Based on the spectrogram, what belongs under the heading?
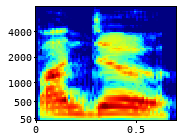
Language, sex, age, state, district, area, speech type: Punjabi, male, 18-30, Punjab, Mohali, rural, read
